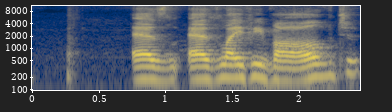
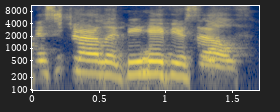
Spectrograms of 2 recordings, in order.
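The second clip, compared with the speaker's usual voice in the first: playful scolding; 6 semitones higher, 7 dB louder than usual. Acted. Scolding a child in fun.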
